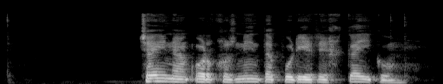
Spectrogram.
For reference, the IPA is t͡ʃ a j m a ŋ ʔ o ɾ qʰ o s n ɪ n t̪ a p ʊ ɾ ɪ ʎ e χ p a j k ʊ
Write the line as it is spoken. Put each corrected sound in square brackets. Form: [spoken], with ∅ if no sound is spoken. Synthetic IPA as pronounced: t͡ʃ a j [n] a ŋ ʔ o ɾ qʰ o s n ɪ n t̪ a p ʊ ɾ ɪ [ɾ] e χ [k] a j k ʊ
